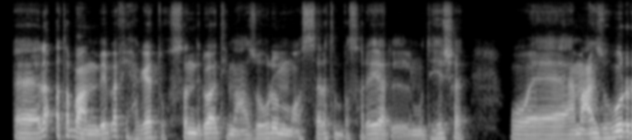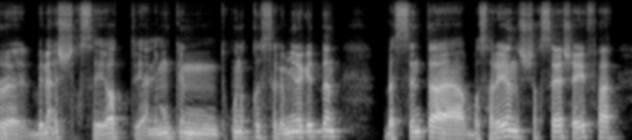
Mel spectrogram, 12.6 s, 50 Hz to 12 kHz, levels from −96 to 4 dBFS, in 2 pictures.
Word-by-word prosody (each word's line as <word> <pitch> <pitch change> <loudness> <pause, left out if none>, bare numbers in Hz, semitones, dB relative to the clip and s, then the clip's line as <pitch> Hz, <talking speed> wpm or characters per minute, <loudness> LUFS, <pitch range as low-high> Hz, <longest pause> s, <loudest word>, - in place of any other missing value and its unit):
آآ، 110 0 +1
لأ - - 0
طبعًا 100 -2 +2
بيبقى 110 +10 0
في 150 -2 -13
حاجات 120 +5 -1
وخصوصًا 120 -4 -3
دلوقتي 115 0 0
مع 95 -1 -5
ظهور 100 +4 -3
المؤثرات 105 -4 -4
البصرية 105 +1 -3
المدهشة، 100 +3 -7 0.4
ومع 95 +1 +1
ظهور 115 -2 +1
بناء - - -1
الشخصيات 115 +3 -2
يعني 100 - -3
ممكن 110 -2 0
تكون 130 -1 -2
القصّة 130 0 -5
جميلة 125 +4 +3
جدًا، 140 +1 +2 0.4
بس - - -2
أنت 135 +1 +2 0.4
بصريًا 120 +7 +2
الشخصية 135 -2 +1
شايفها 125 -2 +1
115 Hz, 135 wpm, -25 LUFS, 100-130 Hz, 0.4 s, جميلة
